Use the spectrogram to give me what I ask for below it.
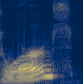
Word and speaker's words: verbs: Most of those verbs? verbs I think she means verbs. We cannot use the w w sound. We have to contact our bottom lip with our top teeth.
